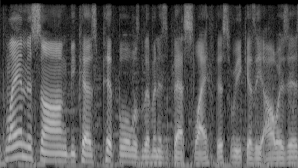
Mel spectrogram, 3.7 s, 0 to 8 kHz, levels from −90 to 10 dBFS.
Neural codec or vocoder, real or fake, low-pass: none; real; 7.2 kHz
